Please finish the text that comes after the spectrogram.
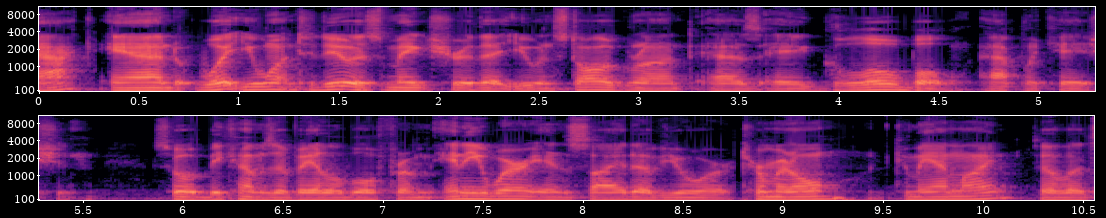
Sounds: Speech

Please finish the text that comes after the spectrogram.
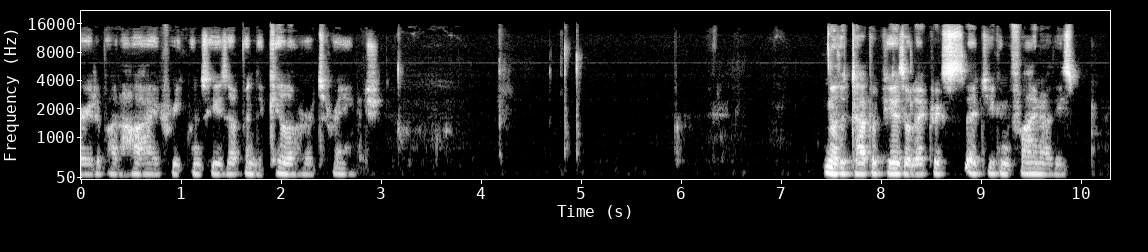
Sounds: Speech

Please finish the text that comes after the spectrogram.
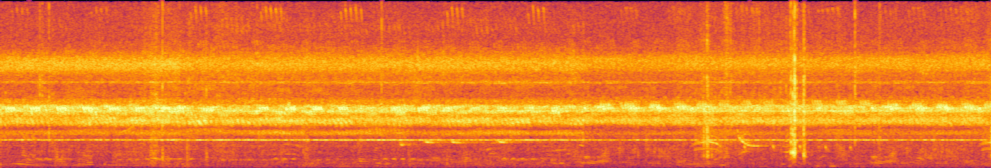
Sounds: Environmental noise, Camera

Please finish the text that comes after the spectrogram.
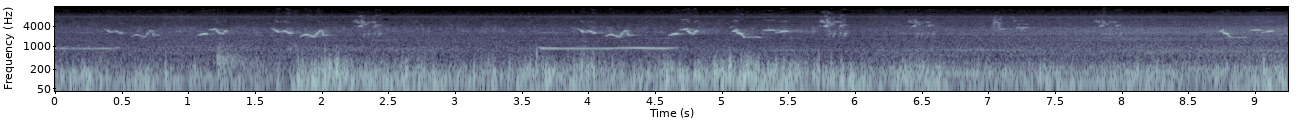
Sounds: Bird

